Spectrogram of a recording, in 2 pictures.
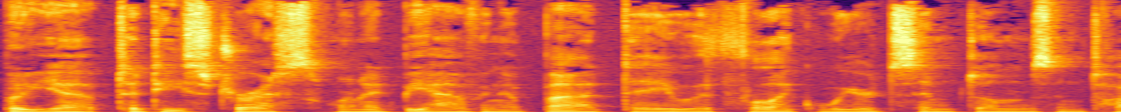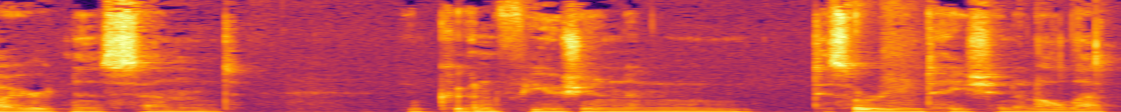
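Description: A hoarse man hosting a casual solo podcast at home, soft-spoken and halting, recorded on a phone voice memo. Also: lowish voice, level tone. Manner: soft-spoken, halting, drifting off mid-sentence. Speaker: podcast host.

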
